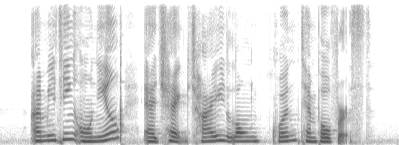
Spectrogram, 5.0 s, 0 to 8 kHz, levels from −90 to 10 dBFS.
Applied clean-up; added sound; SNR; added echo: none; Tap / Glass; 18 dB; none.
